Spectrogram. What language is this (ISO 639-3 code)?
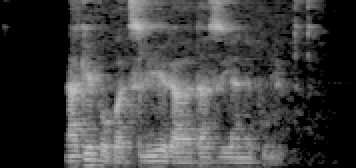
kat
